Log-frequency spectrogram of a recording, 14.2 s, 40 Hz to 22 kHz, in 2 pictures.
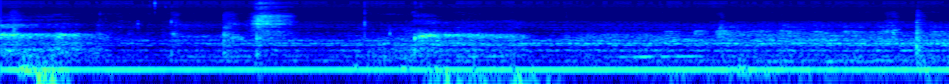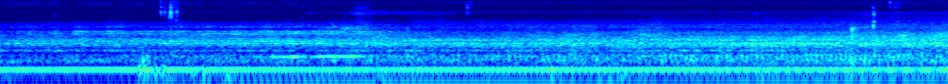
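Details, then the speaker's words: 1954 Emerson 24-inch pedestal fan, model K60-TB, after cleaning, a new cord and toggle switch, and temporary non-motor grease in the bearings. A steady motor hum carries a light, uneven rattle from the loose back guard, with the bearings still faintly audible. "and rattle inside you here is the back guard it's a little loose but much smoother you can still hear the bearings just a little bit"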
